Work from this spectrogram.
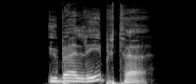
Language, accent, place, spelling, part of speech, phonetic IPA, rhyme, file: German, Germany, Berlin, überlebte, adjective / verb, [ˌyːbɐˈleːptə], -eːptə, De-überlebte.ogg
- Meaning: inflection of überleben: 1. first/third-person singular preterite 2. first/third-person singular subjunctive II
